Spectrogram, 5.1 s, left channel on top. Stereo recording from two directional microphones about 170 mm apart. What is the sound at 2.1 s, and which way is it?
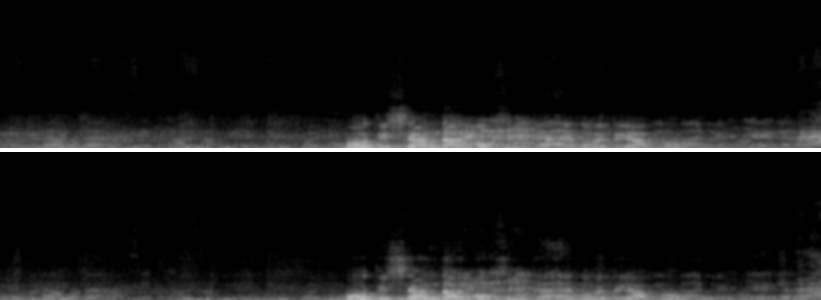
Speech, 90° right.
